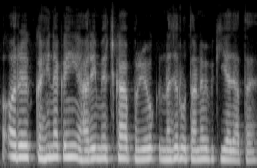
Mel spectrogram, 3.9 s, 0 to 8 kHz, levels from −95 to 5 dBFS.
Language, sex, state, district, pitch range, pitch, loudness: Hindi, male, Bihar, Muzaffarpur, 170-195 Hz, 185 Hz, -20 LUFS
